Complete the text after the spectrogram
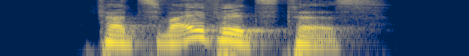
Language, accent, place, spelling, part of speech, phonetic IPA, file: German, Germany, Berlin, verzweifeltstes, adjective, [fɛɐ̯ˈt͡svaɪ̯fl̩t͡stəs], De-verzweifeltstes.ogg
- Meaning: strong/mixed nominative/accusative neuter singular superlative degree of verzweifelt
